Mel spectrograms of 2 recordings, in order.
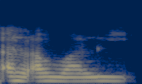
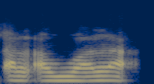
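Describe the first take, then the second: First: The word ends with an i vowel. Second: The word ends with an a vowel. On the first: The word is in the genitive case. The speaker calls it wrong. "nggak boleh al-awwali" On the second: The word is in the accusative case. The speaker calls it right. "harus al-awwala"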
